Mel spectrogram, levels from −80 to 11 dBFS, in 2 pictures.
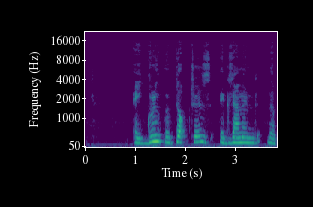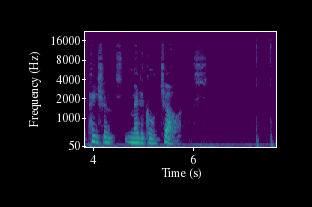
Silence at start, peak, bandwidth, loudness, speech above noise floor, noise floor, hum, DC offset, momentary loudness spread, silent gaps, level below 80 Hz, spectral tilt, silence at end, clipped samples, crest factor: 0.95 s; -10 dBFS; 15 kHz; -28 LUFS; 37 dB; -64 dBFS; none; under 0.1%; 16 LU; none; -58 dBFS; -7.5 dB/octave; 0.05 s; under 0.1%; 20 dB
